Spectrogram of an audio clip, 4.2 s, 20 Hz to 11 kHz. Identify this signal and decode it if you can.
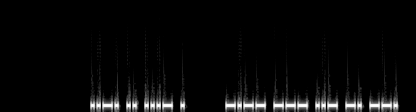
Morse code, heard as a keyed tone, about 40 wpm, 700 Hz. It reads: FIVE YOUNG
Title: 2x Word-Spacing - Sentences from Top 400 Words - 40wpm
